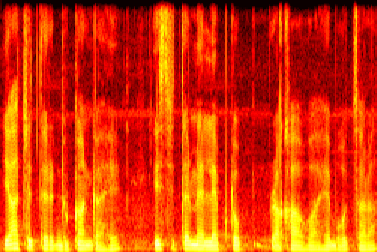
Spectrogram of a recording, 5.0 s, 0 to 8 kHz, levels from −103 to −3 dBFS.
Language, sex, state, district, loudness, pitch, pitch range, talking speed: Hindi, male, Arunachal Pradesh, Longding, -17 LUFS, 115 Hz, 110-125 Hz, 180 wpm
